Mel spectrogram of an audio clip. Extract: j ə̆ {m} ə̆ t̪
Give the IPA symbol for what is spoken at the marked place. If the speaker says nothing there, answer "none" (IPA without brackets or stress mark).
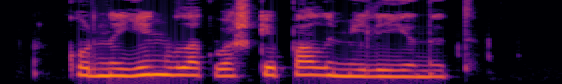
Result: n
